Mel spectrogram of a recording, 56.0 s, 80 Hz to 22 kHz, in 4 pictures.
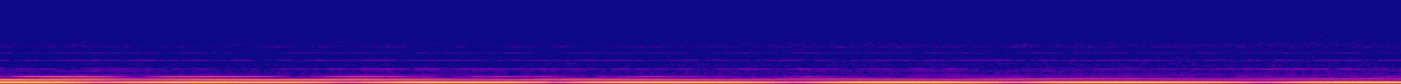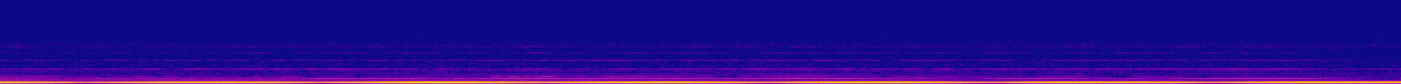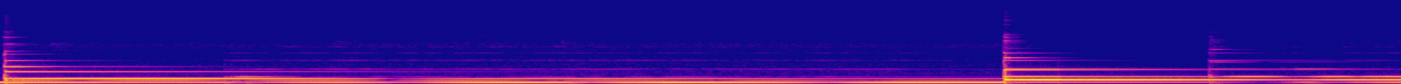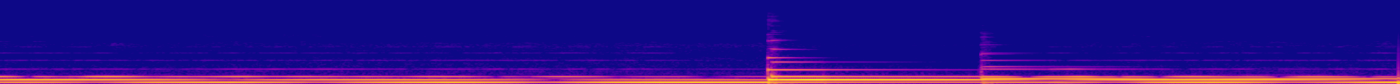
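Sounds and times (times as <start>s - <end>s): singing bowl struck: 0.0s - 56.0s
singing bowls humming: 0.0s - 56.0s.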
